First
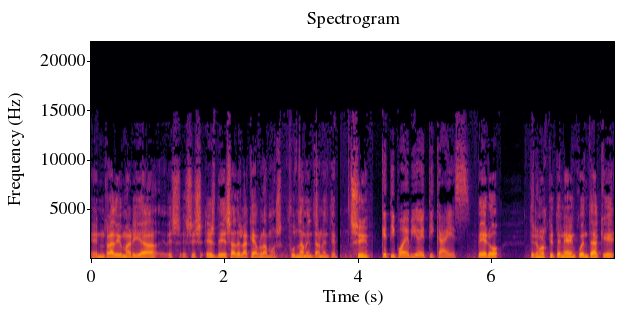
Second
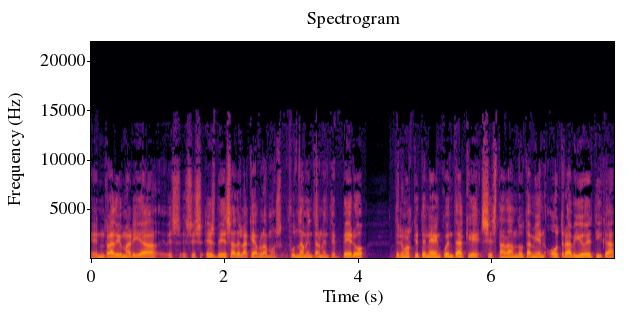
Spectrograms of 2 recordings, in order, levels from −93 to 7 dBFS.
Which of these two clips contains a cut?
first; 2 cuts; at 3.7 s, 5.7 s

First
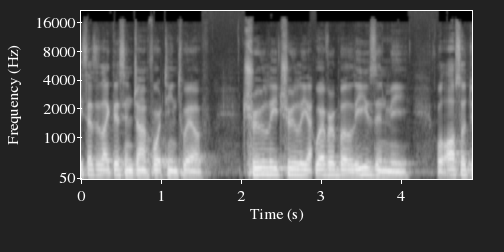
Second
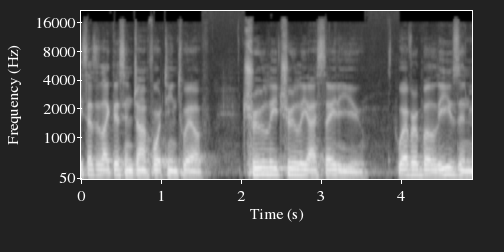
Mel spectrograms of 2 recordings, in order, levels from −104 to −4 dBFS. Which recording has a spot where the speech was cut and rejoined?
first; 1 cut; at 2.9 s

